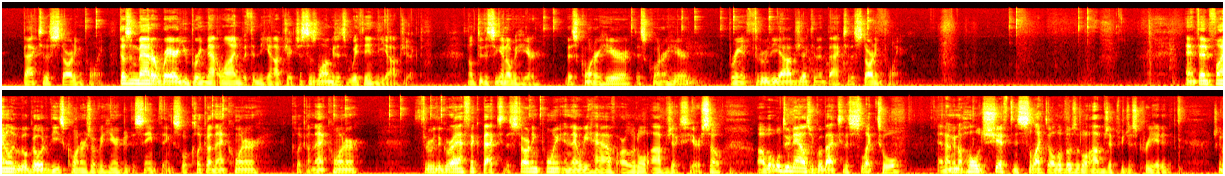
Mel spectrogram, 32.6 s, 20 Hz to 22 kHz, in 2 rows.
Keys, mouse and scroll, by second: 1.2 click, 7.3 click, 8.5 click, 9.2 click, 9.7 click, 10.2 click, 11.5 click, 13.6 click, 14.5 click, 19.2 click, 20.8 click, 21.6 click, 22.2 click, 23.4 click, 27.7 click.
